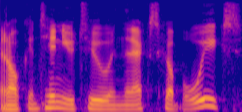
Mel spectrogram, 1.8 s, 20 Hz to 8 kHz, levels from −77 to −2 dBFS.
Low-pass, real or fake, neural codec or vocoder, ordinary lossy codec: 7.2 kHz; real; none; MP3, 64 kbps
